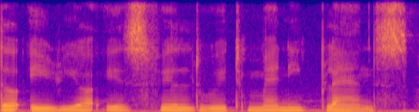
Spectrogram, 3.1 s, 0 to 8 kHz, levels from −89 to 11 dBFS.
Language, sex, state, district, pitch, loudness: English, female, Assam, Kamrup Metropolitan, 165 Hz, -16 LUFS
